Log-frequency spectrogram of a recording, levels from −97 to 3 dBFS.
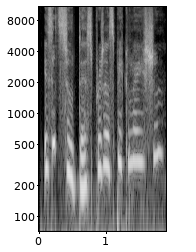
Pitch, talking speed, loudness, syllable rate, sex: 300 Hz, 190 wpm, -17 LUFS, 7.2 syllables/s, female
